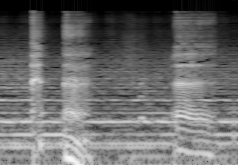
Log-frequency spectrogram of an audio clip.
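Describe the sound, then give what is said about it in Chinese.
A man clears his throat with a couple of rough, short coughs to get someone's attention. The bursts are loud and stand alone, with no talk between them. “沈提奇又站到建文身边，咳嗽两声引起对方的注意”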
